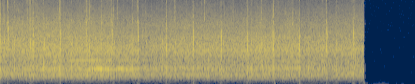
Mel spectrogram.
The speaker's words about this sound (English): So I'm going to invite you to stand. Why don't we give these baptism candidates another round of applause? What a joy.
